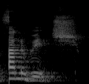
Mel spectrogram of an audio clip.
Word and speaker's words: sandwich: edge fridge judge bridge letter d is also silent in the middle of words when it's preceded by letter n sandwich handsome handkerchief but please make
